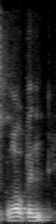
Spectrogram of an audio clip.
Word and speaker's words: Glauben: Europe, I know that his last name, which he pronounces Glauben, is also Glauben.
